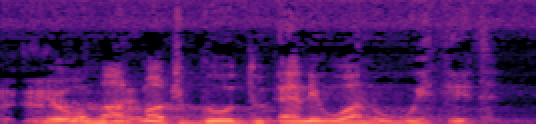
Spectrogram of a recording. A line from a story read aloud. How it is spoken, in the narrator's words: Vaster grunted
